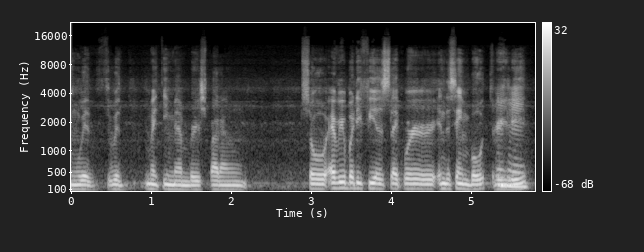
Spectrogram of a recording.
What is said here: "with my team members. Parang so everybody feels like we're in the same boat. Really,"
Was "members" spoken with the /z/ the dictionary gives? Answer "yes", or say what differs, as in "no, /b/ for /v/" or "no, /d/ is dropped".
no, /s/ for /z/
